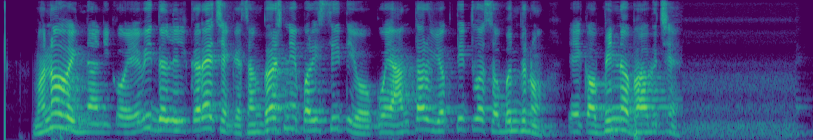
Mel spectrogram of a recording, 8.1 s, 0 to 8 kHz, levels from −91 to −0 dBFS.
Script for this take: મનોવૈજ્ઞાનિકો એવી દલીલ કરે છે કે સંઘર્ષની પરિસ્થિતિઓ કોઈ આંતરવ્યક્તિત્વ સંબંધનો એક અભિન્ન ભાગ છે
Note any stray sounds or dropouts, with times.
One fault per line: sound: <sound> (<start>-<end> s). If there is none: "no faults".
no faults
